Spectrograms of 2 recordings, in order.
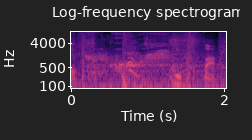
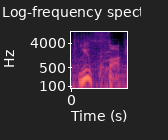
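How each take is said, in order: First: Breathy whispered "You fuck" under the breath; whispered curse. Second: Said in the usual way. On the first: Real, not acted. Gamer whispering a curse at the enemies. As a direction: hiss "You fuck" at the screen.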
